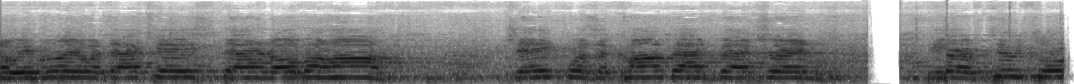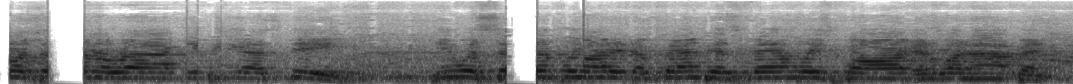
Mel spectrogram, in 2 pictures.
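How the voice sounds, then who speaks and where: A man delivering a loud protest speech at an outdoor rally, firing questions at the crowd. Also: very high voice, noisy background. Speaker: rally speaker. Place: outdoor city square. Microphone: public address system heard from a distance. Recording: echoey outdoor PA from far off.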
